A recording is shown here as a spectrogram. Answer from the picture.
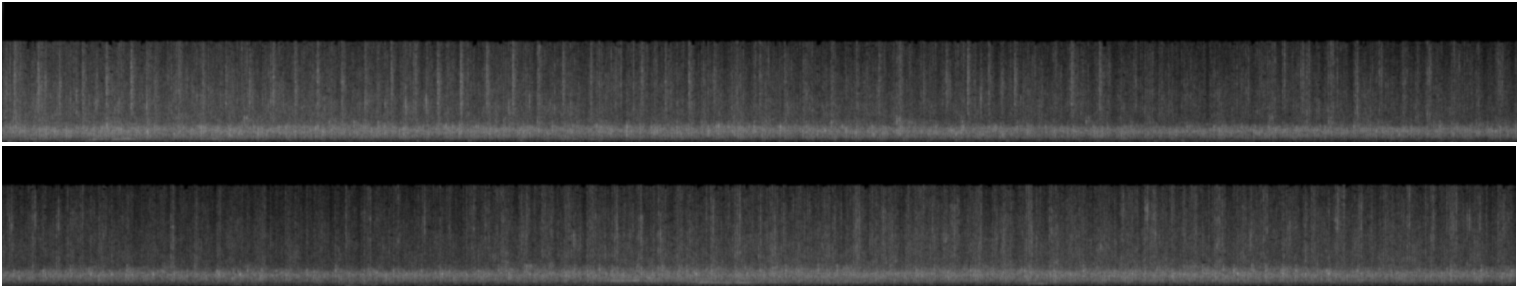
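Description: Large audience applauding: dense, steady clapping at an even level.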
